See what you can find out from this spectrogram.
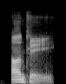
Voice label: "auntie", British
